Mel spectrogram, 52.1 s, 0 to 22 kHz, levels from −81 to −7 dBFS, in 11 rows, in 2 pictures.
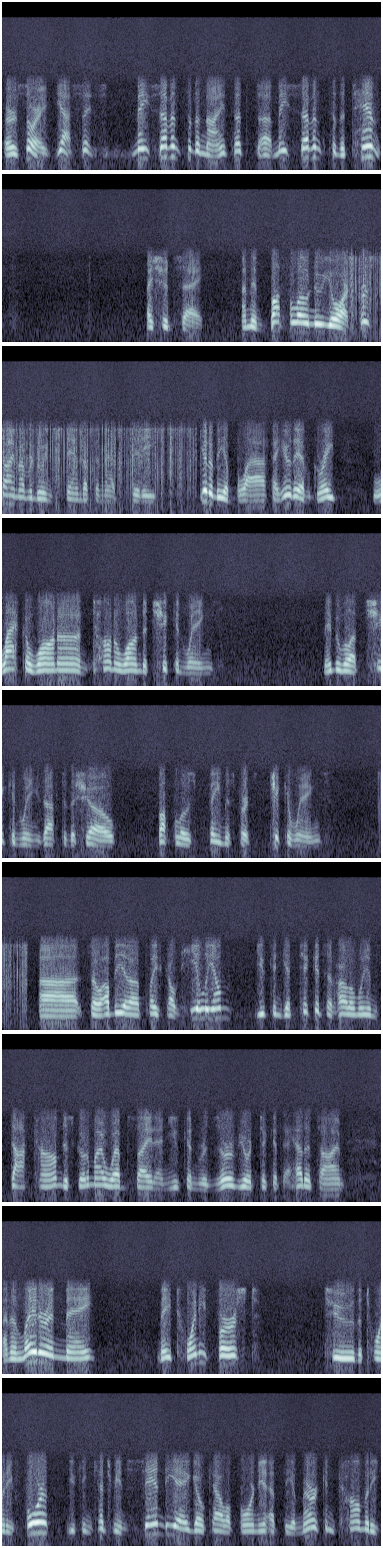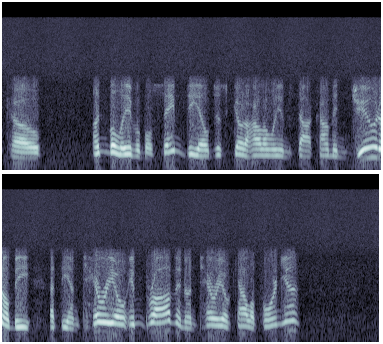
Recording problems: phone-call audio; poor line; nothing above 4 kHz
crackling; loud; from 9 to 12 s and at 24 s; 10 dB below the speech
hiss; noticeable; throughout; 15 dB below the speech

